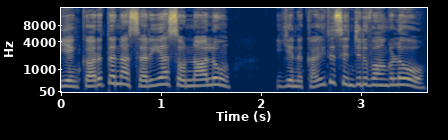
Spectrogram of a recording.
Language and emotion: Tamil, fearful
